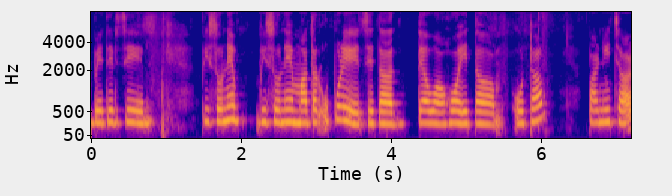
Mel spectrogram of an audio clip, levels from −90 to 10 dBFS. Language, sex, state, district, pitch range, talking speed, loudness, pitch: Bengali, female, Tripura, Unakoti, 255-280 Hz, 110 wpm, -15 LUFS, 265 Hz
